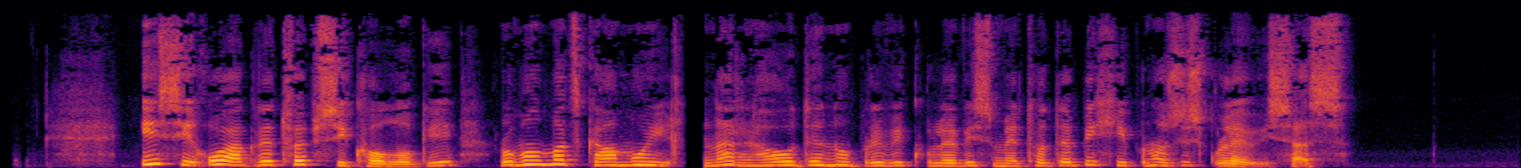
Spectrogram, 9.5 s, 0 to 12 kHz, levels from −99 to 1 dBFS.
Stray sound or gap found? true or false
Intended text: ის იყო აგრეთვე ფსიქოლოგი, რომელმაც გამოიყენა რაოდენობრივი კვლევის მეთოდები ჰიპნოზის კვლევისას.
true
